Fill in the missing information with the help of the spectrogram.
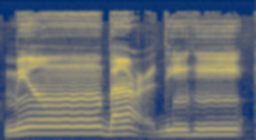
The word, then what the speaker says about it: مِن بَعْدِهِ: You were correct, but you didn't extend it. مِن بَعْدِهِ A nasal sound?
